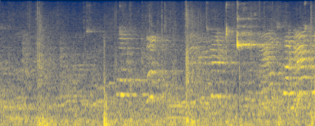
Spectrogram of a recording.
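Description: A basketball bouncing on a hardwood gym floor as it is dribbled, a few bounces about a second apart, echoing in the gym.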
